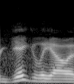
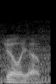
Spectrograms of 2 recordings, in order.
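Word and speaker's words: Giglio: or Gigglio if you want to do the southern version. But yeah. Okay. The New York version, the proper Italian pronunciation or Italian Greek pronunciation is Gillio.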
